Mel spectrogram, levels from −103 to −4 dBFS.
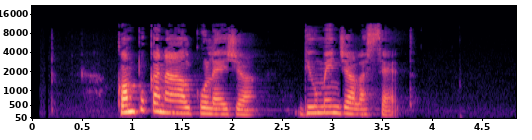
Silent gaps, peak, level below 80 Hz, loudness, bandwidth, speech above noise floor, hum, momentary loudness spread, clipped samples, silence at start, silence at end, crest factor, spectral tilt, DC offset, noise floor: none; -4 dBFS; -80 dBFS; -25 LUFS; 11.5 kHz; 54 dB; none; 16 LU; under 0.1%; 0.85 s; 1.2 s; 24 dB; -4.5 dB/octave; under 0.1%; -78 dBFS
